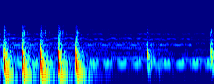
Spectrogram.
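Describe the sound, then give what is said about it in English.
Knocking on a door on a winter night at the quarters in La Rábida: five quick, evenly spaced knocks with a hollow, ringing tone, followed by two slower, softer knocks. “I was in my quarters at La Ravida, and there was a knock.”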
